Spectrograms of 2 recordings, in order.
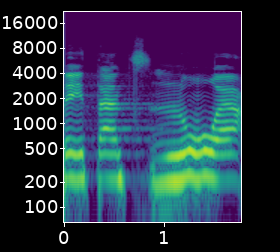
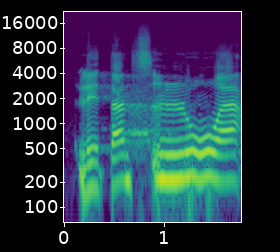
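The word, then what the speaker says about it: لتتلو: Jadi bacaan wa di sini jangan dibaca panjang tapi dibaca pendek. Litatlua alaihim. Jadi dibacanya tidak litatlua alaihim. Tidak panjang tapi pendek.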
